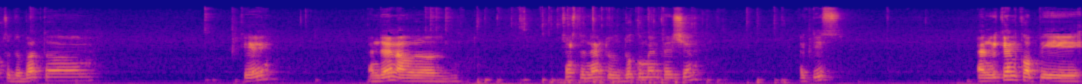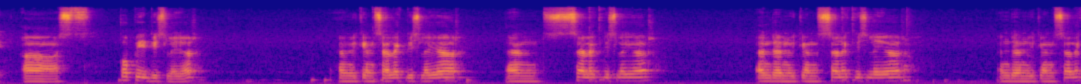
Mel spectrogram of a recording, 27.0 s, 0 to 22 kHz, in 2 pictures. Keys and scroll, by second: 5.3 super+a, 8.1 Escape, 8.9 super+-.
